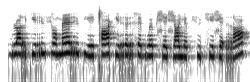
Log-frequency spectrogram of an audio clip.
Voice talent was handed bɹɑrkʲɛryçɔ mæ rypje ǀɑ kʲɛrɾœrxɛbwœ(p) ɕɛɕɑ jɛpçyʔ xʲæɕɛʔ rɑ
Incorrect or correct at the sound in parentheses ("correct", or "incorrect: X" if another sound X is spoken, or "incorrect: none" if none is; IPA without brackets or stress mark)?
correct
